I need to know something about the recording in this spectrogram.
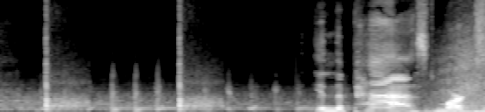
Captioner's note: gavel tapping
